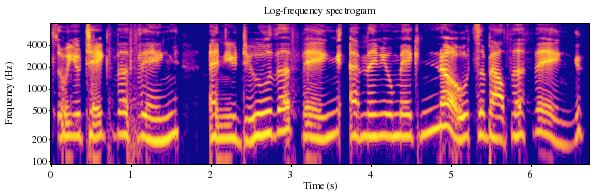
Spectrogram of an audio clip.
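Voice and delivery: drawn-out deadpan Roz-like voice; slow bored explaining voice; slow mock trainer voice.

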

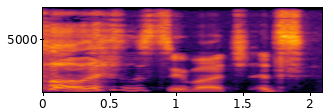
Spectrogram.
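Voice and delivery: high breathless laughing; wheezing through laughter; laughing hard. Real, not acted. Laughing fit at the picture.

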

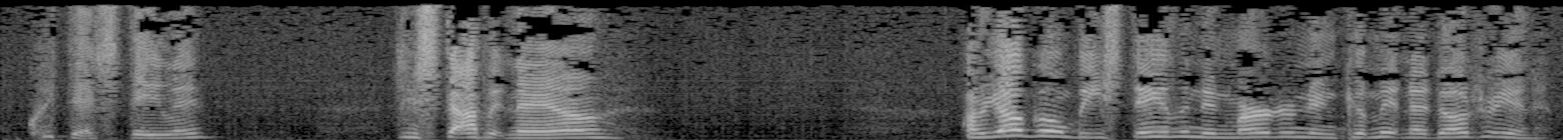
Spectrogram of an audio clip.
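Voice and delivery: mock polite God. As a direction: play a meek, polite God who won't offend. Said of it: "he didn't say it like that".

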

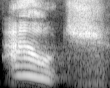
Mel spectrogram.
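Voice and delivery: sudden high yelp of pain; high, pained "Ouch". Retold or imitated. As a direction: yelp like you just hit your thumb. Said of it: "thumb with a hammer and go".

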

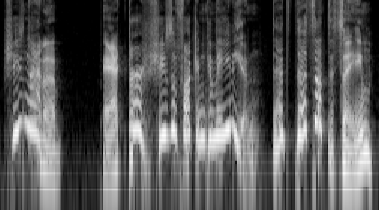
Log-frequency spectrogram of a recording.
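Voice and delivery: high, incredulous mock rant; mock outrage. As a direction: act baffled and indignant at the casting. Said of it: "except you're like".

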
